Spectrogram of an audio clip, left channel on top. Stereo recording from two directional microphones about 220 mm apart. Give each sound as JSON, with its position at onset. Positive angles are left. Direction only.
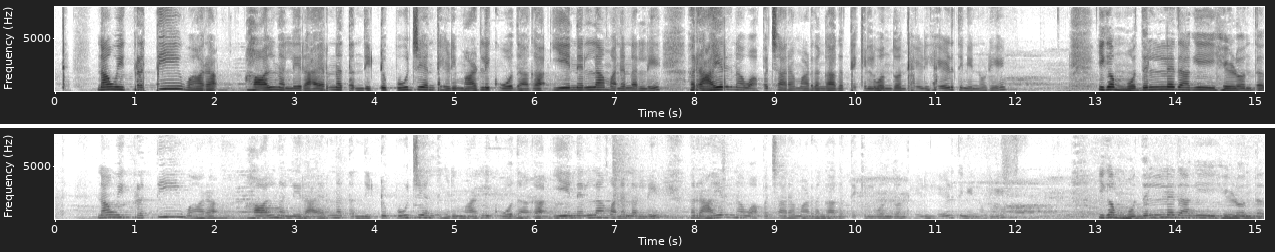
{"t": 0.5, "sound": "a woman's voice", "side_deg": 45}
{"t": 12.7, "sound": "a woman's voice", "side_deg": 45}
